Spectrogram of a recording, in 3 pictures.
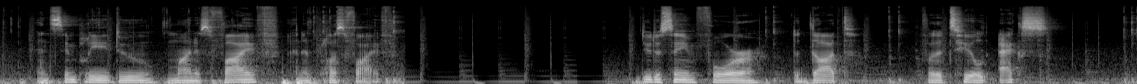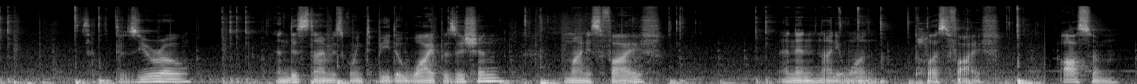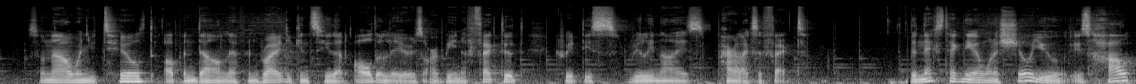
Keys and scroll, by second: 0.1 BackSpace, 1.8 -, 2.2 5, 2.6 Return, 4.4-5.8 typing, 12.1 0, 12.3 Return, 14.5 BackSpace, 14.7 Return, 16.8 -, 17.6 5, 18.1 Return, 19.5-20.9 typing, 21.5 Return.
